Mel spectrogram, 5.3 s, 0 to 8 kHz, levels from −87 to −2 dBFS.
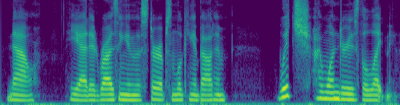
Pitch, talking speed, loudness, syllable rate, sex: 160 Hz, 190 wpm, -17 LUFS, 5.9 syllables/s, male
